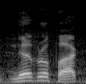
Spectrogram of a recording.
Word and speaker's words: Nørrebro Park: Nørrebro Park.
